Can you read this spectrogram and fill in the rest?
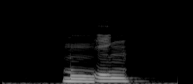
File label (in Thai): "หมู่เอง", ภาษาโคราช; พวกเรา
